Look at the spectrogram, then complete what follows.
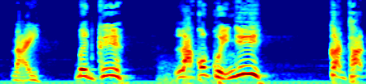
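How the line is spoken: Man shouting loudly. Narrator (Vietnamese): ông hét lớn

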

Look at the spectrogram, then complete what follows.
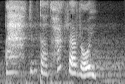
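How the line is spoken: Joyful exclamation. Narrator (Vietnamese): Nhạc Dương mừng rỡ thốt lên

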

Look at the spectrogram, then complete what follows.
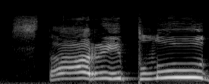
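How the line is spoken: Relieved shout. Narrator (Russian): закричал Легран с видимым облегчением

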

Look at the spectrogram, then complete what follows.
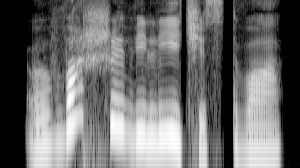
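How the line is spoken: Slow, measured. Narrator (Russian): медленно произнесла

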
